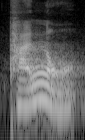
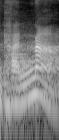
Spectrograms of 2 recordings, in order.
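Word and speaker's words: 檀那: 檀，哦，檀挪，有人念成檀那了，其实那个是长老跟我讲说应该念挪，传古来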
